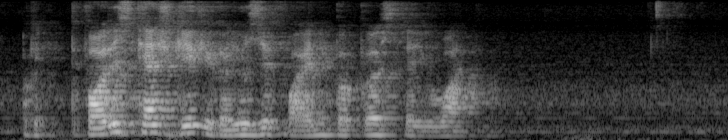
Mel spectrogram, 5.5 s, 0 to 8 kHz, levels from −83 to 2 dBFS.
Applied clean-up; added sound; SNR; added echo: none; none; none; reverberation time 1.1 s.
